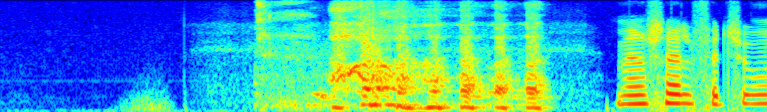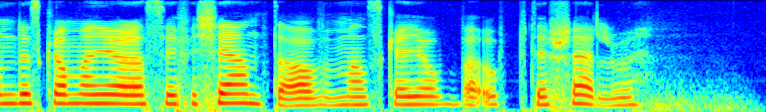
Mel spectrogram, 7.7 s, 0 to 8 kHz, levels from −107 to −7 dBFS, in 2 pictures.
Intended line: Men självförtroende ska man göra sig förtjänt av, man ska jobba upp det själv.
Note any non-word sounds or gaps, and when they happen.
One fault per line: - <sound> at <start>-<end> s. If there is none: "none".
- laugh at 1.3-2.8 s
